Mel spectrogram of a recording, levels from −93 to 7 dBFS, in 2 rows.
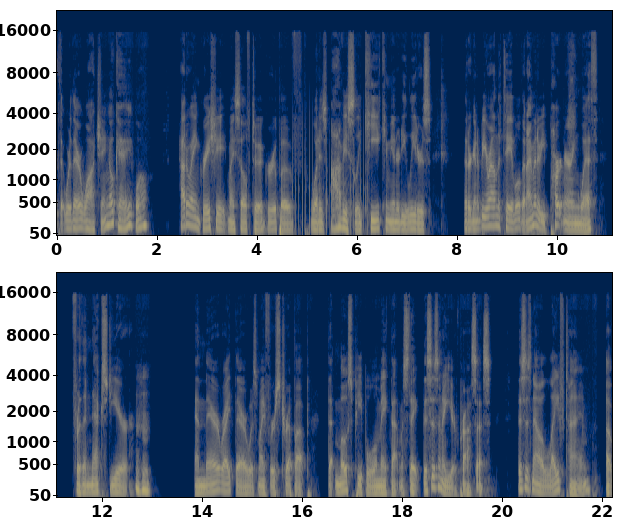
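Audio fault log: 4.71–6.22 s, train of clicks: likely interference or a faulty connection injecting near-identical pulses at a regular 14.7 per second, giving about twenty sharp ticks that poke above the speech.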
